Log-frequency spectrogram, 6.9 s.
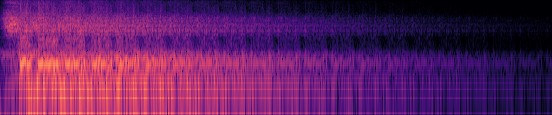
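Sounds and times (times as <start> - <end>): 
person laughing: 0.0 - 1.8.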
